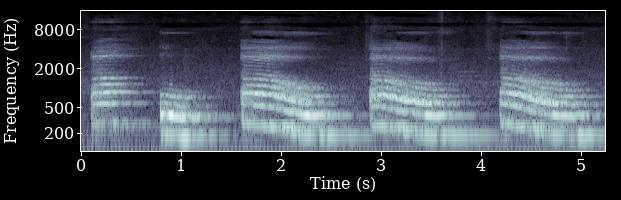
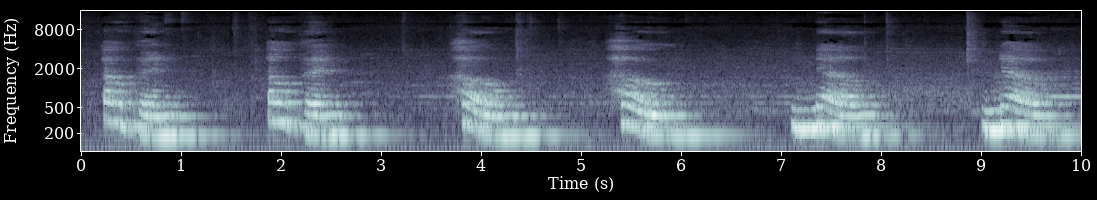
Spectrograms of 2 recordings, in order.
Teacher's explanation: Now this is a diphthong comprised of 2 vowel sounds put together in the same syllable. In this diphthong we have a schwa, and we need to transition to O.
